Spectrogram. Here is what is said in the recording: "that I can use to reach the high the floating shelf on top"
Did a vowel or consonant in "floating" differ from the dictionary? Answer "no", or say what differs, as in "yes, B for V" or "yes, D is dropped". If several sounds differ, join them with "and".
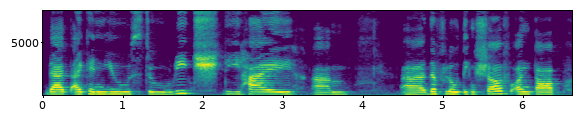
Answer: no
